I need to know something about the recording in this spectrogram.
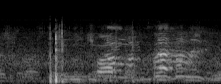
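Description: A football kicked once, a single sharp thump about half a second in, followed by men shouting on the pitch.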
